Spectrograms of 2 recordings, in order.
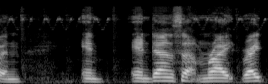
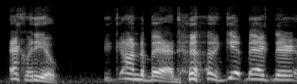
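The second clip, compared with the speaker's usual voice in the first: higher, mock-stern telling-off of the dog, laughing at the end; scolding the dog; 7 semitones higher than usual. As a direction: shoo the begging dog away, half laughing. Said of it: "And I said".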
